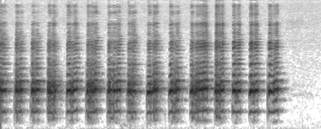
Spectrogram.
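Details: Hen clucking in a steady series of short, throaty clucks, about four each second, for nearly four seconds before stopping, with no other sounds.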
